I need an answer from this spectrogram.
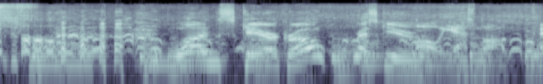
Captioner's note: chuckling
